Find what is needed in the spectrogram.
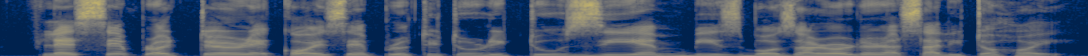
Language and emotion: Assamese, neutral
